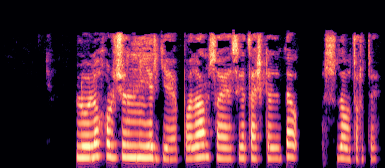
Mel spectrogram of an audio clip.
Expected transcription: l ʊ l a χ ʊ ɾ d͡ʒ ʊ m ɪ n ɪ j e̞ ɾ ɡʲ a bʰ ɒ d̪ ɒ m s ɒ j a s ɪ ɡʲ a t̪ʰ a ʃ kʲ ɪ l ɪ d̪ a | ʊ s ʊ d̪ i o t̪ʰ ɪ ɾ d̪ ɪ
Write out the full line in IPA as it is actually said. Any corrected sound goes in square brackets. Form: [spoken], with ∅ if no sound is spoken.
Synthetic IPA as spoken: l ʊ l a χ ʊ ɾ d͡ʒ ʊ [n] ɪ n ɪ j e̞ ɾ ɡʲ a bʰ ɒ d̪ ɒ m s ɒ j a s ɪ ɡʲ a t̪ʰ a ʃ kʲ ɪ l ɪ d̪ a | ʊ s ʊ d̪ [a] o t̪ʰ ɪ ɾ d̪ ɪ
